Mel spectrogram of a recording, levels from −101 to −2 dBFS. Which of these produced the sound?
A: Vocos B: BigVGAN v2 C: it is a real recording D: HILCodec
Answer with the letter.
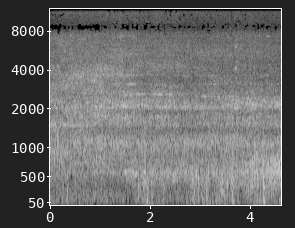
C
